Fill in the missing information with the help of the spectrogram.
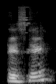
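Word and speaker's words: Taizé: Se llama TC, se escribe Taic y ese es un lugar de pues donde van muchos jóvenes, sobre todo es para jóvenes.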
